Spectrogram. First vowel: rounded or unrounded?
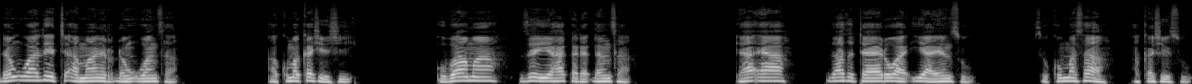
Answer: unrounded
